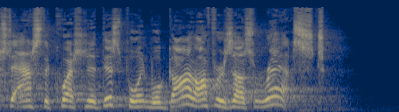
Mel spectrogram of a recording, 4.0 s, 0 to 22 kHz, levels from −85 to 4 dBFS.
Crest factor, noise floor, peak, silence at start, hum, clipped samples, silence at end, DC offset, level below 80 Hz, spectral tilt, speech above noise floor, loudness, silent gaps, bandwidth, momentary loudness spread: 16 dB; -73 dBFS; -6 dBFS; 0 s; none; under 0.1%; 0.75 s; under 0.1%; -66 dBFS; -1.5 dB/octave; 51 dB; -21 LUFS; none; 17 kHz; 4 LU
